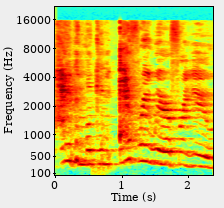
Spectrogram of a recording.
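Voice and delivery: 小狮子高兴地快速说找了你好久; purring. Acted. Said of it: "he purred".

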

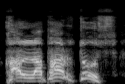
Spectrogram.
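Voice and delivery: very high, slow incantation cry; shouted spell. A narrator's reading. Harry seals doors against attackers, shouting.

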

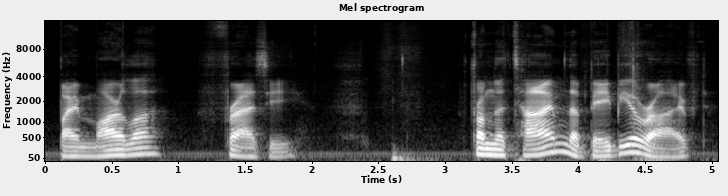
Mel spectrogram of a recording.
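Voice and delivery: usual speaking voice

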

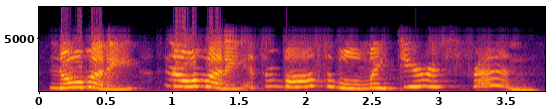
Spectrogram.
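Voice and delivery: very high, loud melodramatic wail; overacted anime dub. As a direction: ham up the grief, wailing.

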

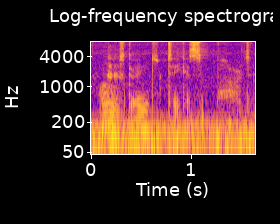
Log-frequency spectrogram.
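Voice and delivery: hushed breathy whisper; real nervous whisper. Real, not acted. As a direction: whisper so nothing hears you. Whispering during scary scene.

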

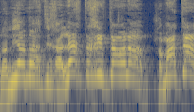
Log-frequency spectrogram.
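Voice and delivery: furious at being disobeyed; angry rebuke. Acted. Rabbi rebukes returning messenger.

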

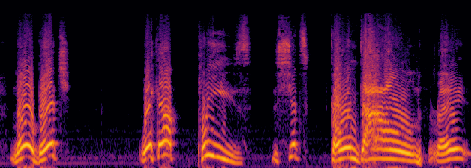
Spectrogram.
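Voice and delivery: high ranting yell; shouting. Real, not acted. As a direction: yell it to wake them up. Ranting at listeners to wake up.

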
